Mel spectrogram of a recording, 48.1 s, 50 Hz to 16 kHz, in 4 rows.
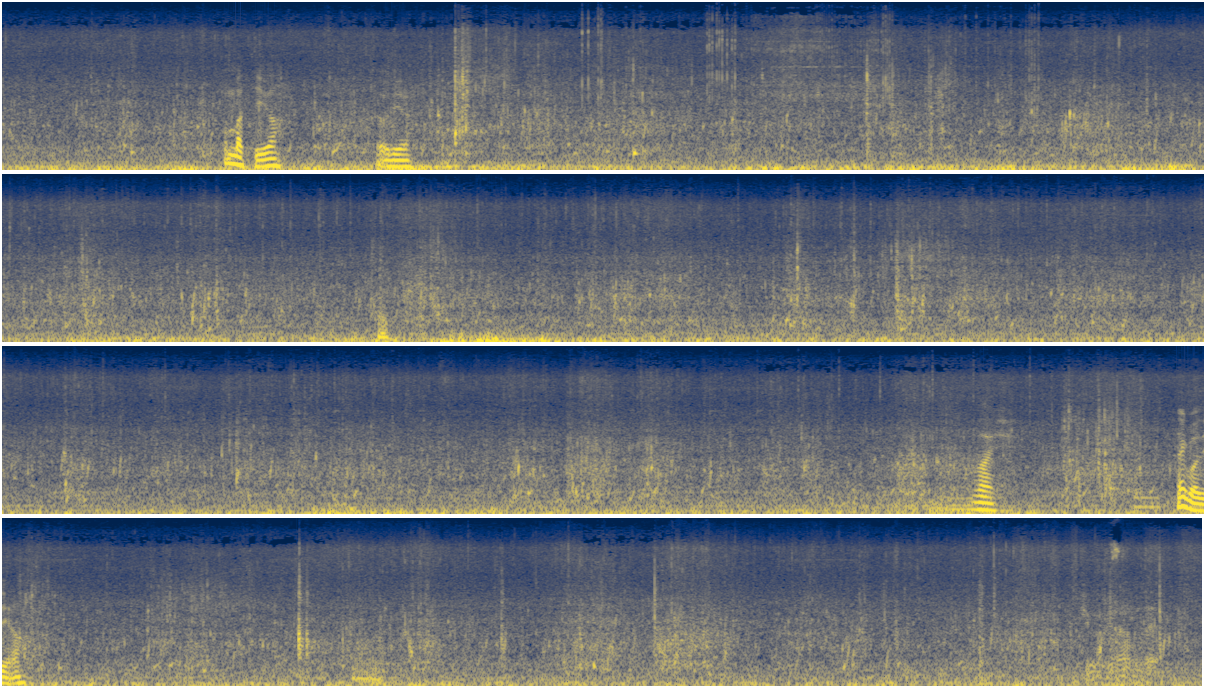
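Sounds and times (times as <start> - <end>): wind rumbling on microphone: 0.0 - 48.0.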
